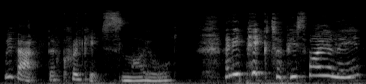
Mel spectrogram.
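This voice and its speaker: A woman reading a children's story aloud in an animated, deliberate manner, addressing young listeners. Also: very high-pitched, slight background noise. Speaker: storybook reader.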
